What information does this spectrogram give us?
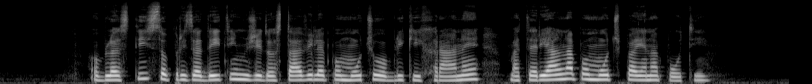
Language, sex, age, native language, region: Slovenian, female, 18-29, Slovenian, Central Slovenia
